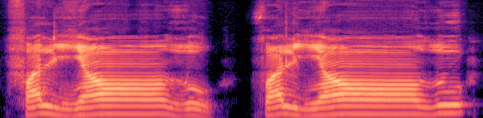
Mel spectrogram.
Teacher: نون ساکن ہے اس کے بعد ضا آ گیا، اخفا کریں گے، موٹا اخفا ہوگا ، فَلْيَنظُ، فَلْيَنظُ، ضا کو موٹا پڑھیں گے، را کو باریک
